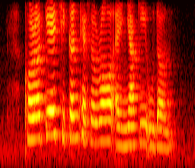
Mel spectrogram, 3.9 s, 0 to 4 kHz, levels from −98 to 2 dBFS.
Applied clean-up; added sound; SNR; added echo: none; none; none; none.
